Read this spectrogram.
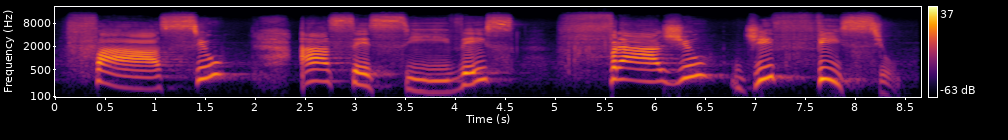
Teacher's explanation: O nosso segundo grupo são as paroxítonas, onde a penúltima sílaba é a mais forte.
